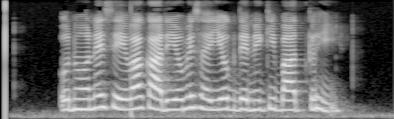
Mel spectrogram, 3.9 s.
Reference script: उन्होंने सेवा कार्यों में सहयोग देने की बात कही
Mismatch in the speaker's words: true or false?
false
